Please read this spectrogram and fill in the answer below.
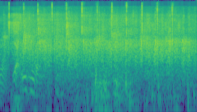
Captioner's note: audience clapping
